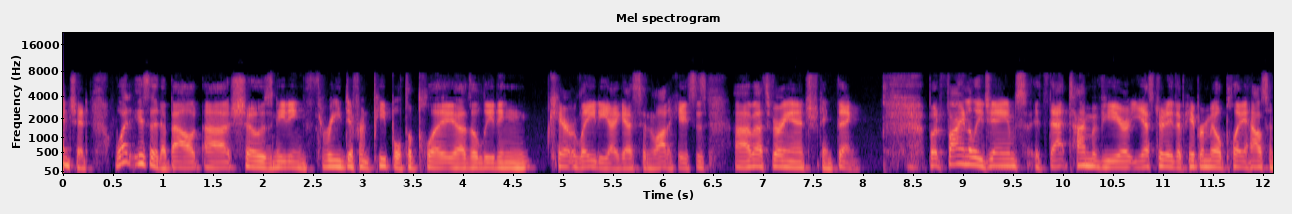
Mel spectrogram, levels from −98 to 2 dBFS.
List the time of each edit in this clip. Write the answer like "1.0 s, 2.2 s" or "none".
none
